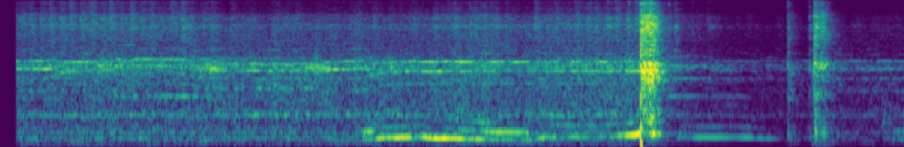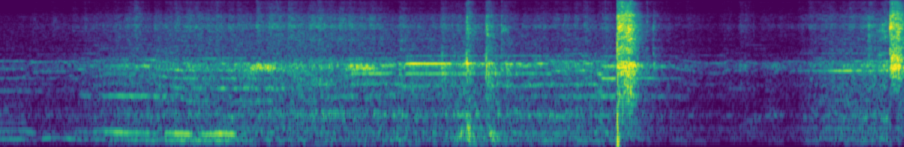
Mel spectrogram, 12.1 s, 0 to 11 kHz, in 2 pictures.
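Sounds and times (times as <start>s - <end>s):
electric fan whirring: 0.1s - 12.0s.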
